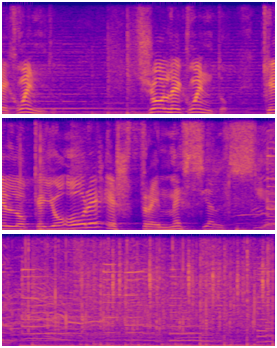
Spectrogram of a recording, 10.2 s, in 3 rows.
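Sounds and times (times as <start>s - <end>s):
speech: 0.0s - 0.8s, 1.8s - 7.3s
applause: 6.5s - 10.2s.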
